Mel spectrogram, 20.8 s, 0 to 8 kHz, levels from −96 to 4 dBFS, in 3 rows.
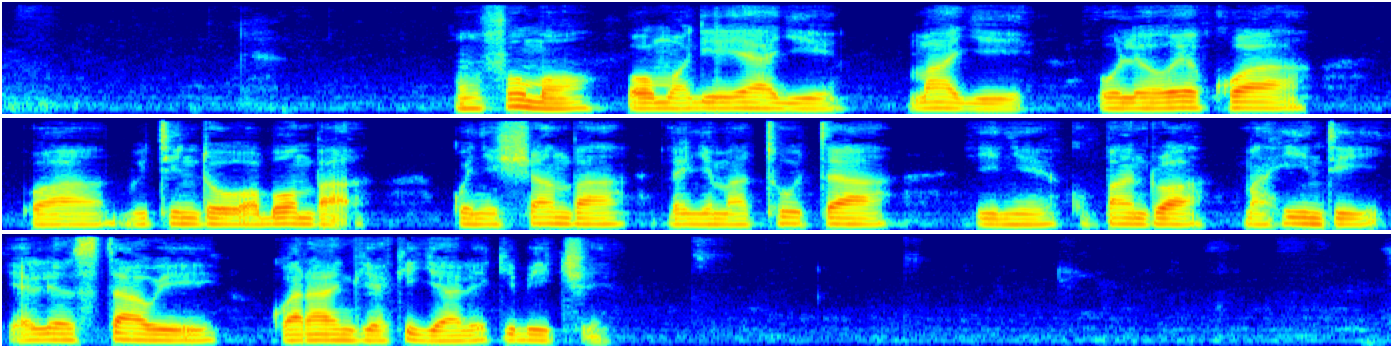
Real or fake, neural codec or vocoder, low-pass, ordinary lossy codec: fake; codec, 24 kHz, 0.9 kbps, WavTokenizer, medium speech release version 1; 7.2 kHz; MP3, 48 kbps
